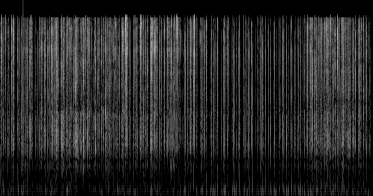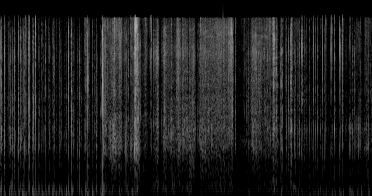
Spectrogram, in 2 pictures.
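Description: A hand-sized, hollow dark purple glitter-coated fabric pouch with a metal zipper is scratched and tapped with long nails. The result is a dense, fast, irregular stream of crackly scratches and clicks. It continues steadily throughout, with brief drops in level near the end.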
